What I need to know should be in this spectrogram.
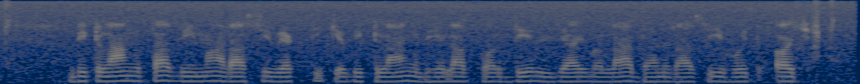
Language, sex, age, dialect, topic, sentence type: Maithili, male, 18-24, Southern/Standard, banking, statement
